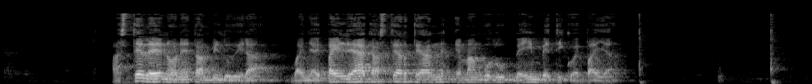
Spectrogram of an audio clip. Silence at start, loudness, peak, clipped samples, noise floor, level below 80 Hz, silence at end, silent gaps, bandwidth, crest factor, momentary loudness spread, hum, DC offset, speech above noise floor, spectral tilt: 1.15 s; -22 LUFS; -2 dBFS; under 0.1%; -74 dBFS; -58 dBFS; 0.35 s; none; 11.5 kHz; 20 dB; 14 LU; none; under 0.1%; 53 dB; -5.5 dB/octave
